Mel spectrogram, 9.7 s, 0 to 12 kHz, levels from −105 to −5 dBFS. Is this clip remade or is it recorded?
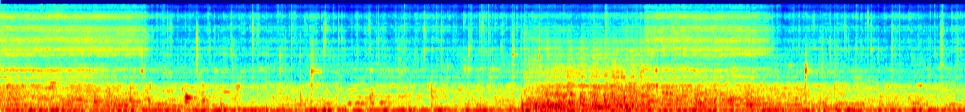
remade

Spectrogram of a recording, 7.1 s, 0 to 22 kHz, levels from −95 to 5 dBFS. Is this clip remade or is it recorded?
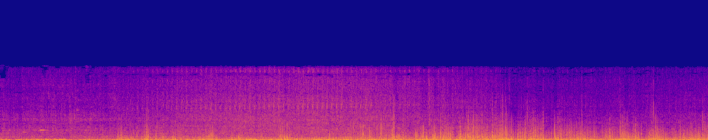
recorded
